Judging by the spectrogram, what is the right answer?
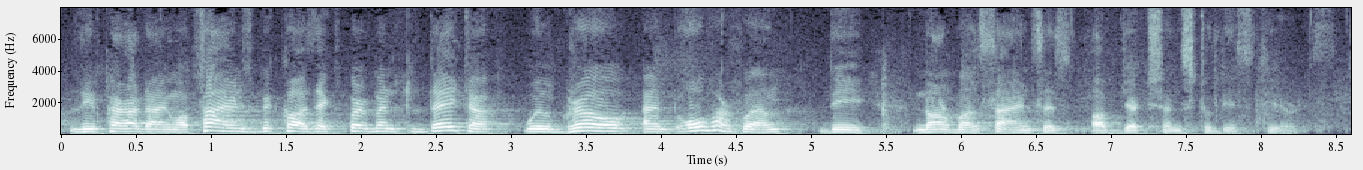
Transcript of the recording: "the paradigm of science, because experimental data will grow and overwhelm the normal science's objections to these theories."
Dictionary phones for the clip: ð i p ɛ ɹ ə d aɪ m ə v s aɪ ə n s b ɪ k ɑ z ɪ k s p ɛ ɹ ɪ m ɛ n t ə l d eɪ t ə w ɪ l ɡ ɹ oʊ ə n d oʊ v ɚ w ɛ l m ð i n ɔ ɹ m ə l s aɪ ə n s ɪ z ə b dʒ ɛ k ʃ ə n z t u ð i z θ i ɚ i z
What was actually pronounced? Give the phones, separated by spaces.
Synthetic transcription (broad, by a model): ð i p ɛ ɹ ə d aɪ m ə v s aɪ ə n s b ɪ k ɑ z ɪ k s p ɛ ɹ ɪ m ɛ n t ə l d eɪ t ə w ɪ l ɡ ɹ oʊ ə n d oʊ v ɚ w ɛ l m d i n ɔ ɹ m ə l s aɪ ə n s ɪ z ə b dʒ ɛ k ʃ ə n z t u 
